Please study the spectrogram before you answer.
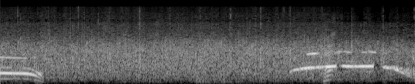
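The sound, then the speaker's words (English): Audience applause welcomes a guest onto a show, a steady wash of clapping that lasts the whole clip, with voices speaking over it at the start and near the end. “let's have a big hand for Henry Phillips.”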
